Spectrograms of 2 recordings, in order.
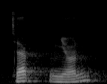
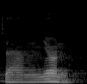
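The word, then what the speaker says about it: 작년: hangguk di sini ada Jak non dibacanya jangnyon oke terus ada lagi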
